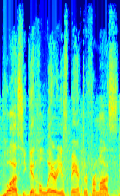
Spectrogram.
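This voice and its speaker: Lively higher-voiced man in a podcast promo. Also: moderate pace, faint music behind. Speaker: comedy podcast host. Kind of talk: scripted comedic promo banter.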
